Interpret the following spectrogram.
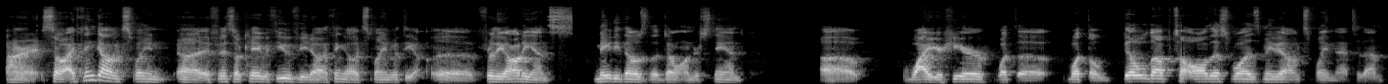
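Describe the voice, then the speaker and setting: A man's voice: mid-range voice, normal speed. Hesitant man hosting an online debate. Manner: hesitant, hedging explainer. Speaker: show host. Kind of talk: casual online debate chat.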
